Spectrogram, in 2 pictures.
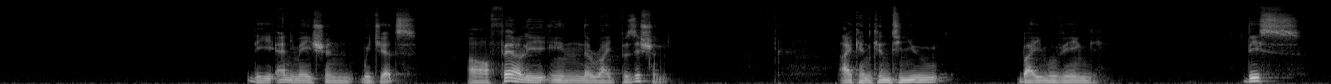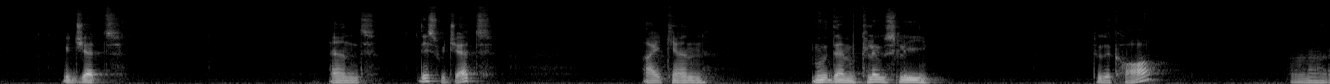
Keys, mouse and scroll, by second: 9.6 right click, 12.5 shift+right click, 13.9 right click, 14.6 right click, 15.5 right click, 15.6 right click, 17.5-18.0 shift+right click, 18.0 middle click, 21.5 Tab, 23.7 click, 25.1 Tab, 25.6 middle click.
